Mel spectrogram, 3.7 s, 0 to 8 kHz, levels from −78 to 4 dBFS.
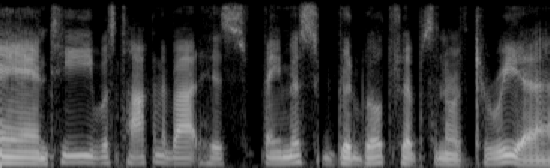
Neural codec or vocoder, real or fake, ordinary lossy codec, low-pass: none; real; Opus, 16 kbps; 7.2 kHz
